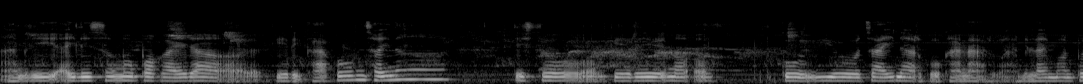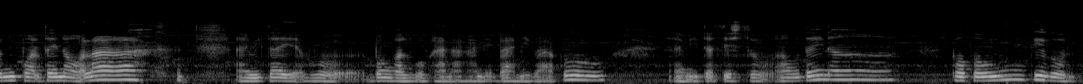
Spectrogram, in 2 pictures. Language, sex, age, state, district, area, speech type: Nepali, female, 60+, West Bengal, Jalpaiguri, urban, spontaneous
